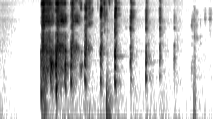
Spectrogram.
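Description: Silence for most of a second, then a man's cough-like burst of breath right at a clip-on microphone, followed by short breathy puffs that trail off like laughter.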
